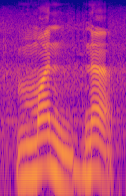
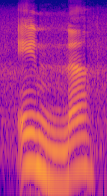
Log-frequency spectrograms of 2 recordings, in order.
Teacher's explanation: یہاں پہ ہم یہ چیز سیکھتے چلیں کہ حروف غنہ 2 ہیں، نون اور میم، اور یہ نون اور میم پر جب شد آ جائے تو ان کی ادائیگی میں غنہ پیدا ہو جاتا ہے، یعنی نون اور میم کی آواز کو ناک میں ایک الف کے برابر روک کر رکھنا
